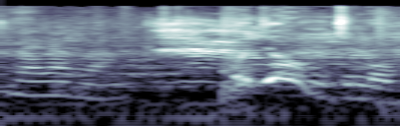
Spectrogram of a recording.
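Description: Voices talking, with one short cry that rises and falls in pitch about a second in, the loudest sound here.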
